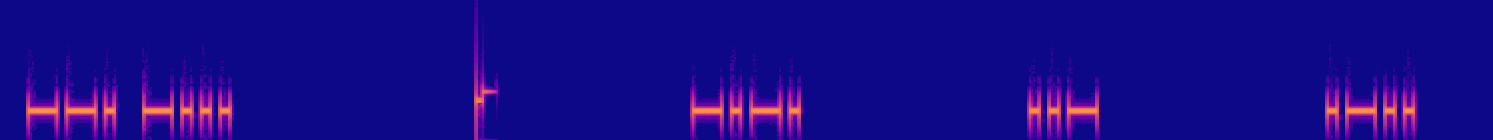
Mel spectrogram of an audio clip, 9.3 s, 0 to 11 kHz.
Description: Morse code, heard as a keyed tone, about 20 wpm, spaced as for 7 wpm, 700 Hz. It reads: GB CUL
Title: Top 90 QSO Elements - 8x Character Spacing - 20wpm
